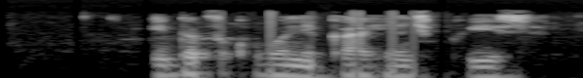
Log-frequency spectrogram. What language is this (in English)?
Kinyarwanda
